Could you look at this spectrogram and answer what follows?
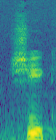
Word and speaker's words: Chic: one chick I think chic chic that's how you say it yeah they're good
